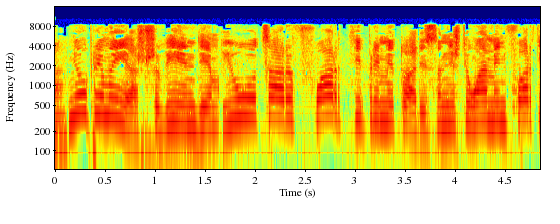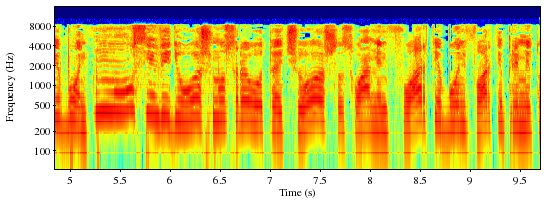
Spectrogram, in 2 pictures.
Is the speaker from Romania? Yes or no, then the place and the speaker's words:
no; Moldova; Suntem moldoveni exact ca dânsii. Vorbim aceeași limbă, ne înțelegem cu ei. Poate noi nu vorbim corect limba română.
